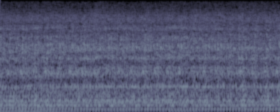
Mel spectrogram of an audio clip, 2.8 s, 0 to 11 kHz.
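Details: VW Passat 2.0 TDI that would not start, after repairing a bad contact at the fuel pump connector pin: even, steady diesel clatter at a settled idle with no misses or hunting; engine now starts and runs healthy.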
